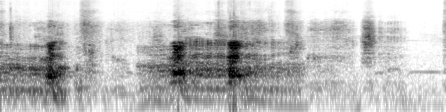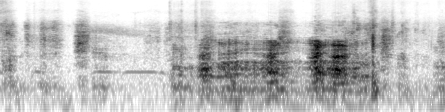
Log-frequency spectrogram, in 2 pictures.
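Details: Two dogs, Zion and Tyson, locked in their fierce daily fight: rough harmonic growls and snarling barks in bursts, loudest near the two-second mark and again toward the end, with a brief quiet stretch and a faint steady hum in the middle.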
